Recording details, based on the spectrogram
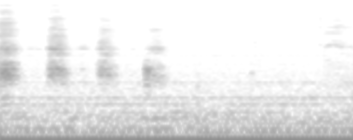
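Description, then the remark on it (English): Rapid, heavy hyperventilating breaths, four quick gasping pulses in a steady rhythm about half a second apart, then trailing off into quieter breathing. Fairly loud, with no talking. “She lies there, just hyperventilating, breathing in and out.”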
